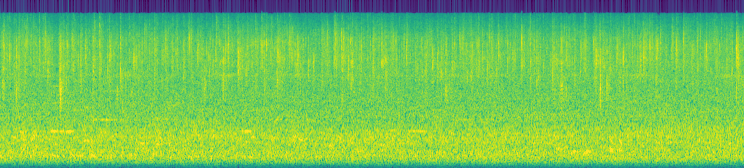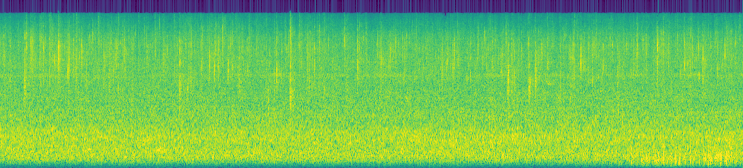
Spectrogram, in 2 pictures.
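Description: Steady rain falling on water: a dense, even hiss dotted with many small drop ticks.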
